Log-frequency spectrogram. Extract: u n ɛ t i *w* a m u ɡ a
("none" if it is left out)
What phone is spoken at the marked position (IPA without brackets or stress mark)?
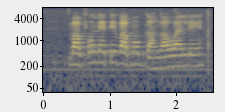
β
